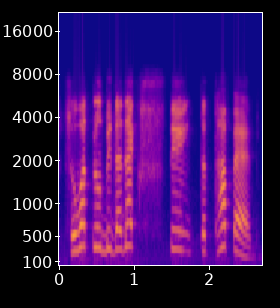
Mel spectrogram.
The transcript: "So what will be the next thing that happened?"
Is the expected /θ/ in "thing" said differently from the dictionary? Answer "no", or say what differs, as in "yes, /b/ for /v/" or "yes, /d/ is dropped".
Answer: yes, /t/ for /θ/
